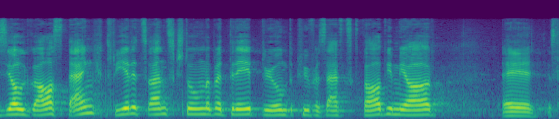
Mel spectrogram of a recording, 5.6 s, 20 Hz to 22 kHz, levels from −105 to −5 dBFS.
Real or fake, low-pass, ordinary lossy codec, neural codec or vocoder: fake; none; none; codec, 24 kHz, 0.9 kbps, WavTokenizer, medium speech release version 1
